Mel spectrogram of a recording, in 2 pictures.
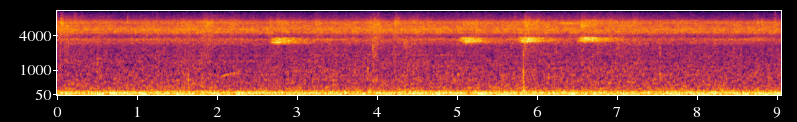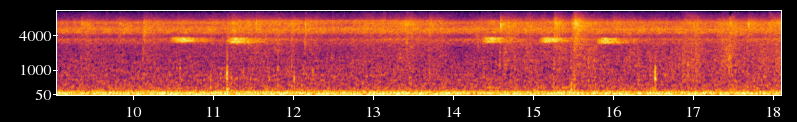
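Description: Forest ambience: a steady high hiss and a low rumble, with short high chirps coming singly or in twos and threes every few seconds.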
